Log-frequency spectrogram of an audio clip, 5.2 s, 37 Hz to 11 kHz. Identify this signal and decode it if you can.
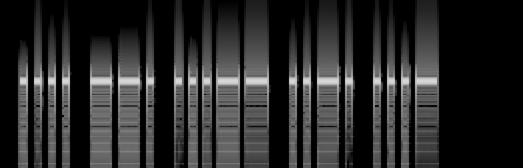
Morse code, heard as a keyed tone, about 17 wpm, 700 Hz. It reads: HG3FV
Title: DXCC-100 Call Signs - 5 Characters - Repeated 3x - 17wpm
